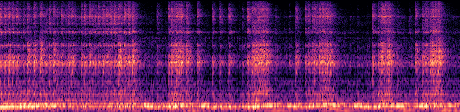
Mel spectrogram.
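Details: Yamaha RX King two-stroke after repairs for compression loss (worn right crankshaft seal and O-ring, resurfaced block, fixed head leak), test start while tuning air screw: crisp idle buzz, revving up and dropping back cleanly in repeated blips; runs normally.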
